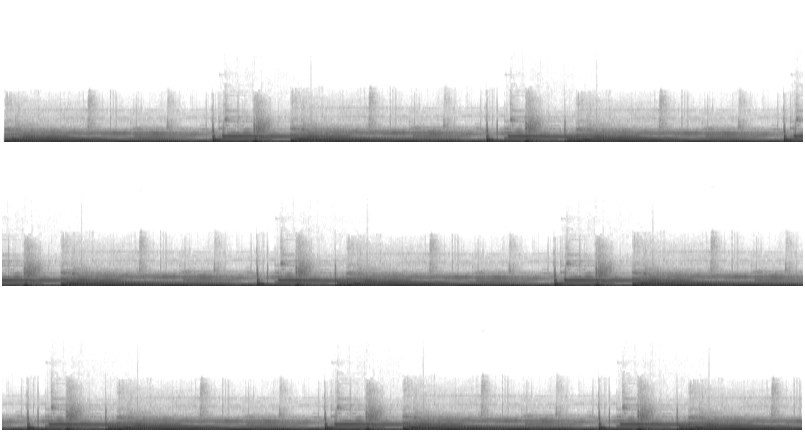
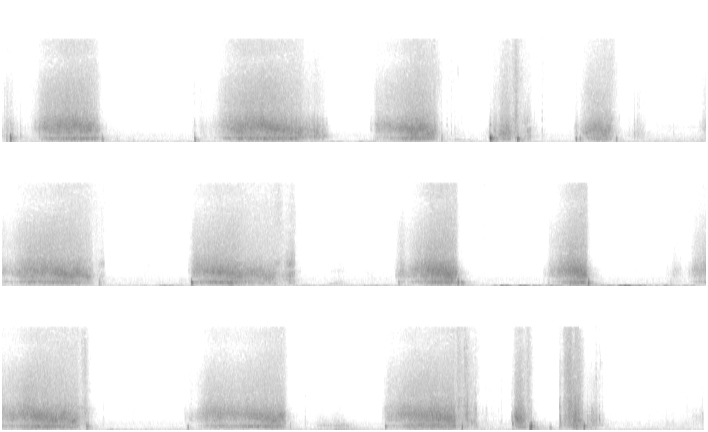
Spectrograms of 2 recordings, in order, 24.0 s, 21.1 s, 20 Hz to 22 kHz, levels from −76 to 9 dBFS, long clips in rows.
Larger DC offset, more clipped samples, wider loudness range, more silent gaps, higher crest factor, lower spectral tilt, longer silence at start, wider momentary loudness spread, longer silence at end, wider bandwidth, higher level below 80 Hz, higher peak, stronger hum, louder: neither; neither; second, 0 LU vs 3 LU; neither; second, 14 dB vs 22 dB; first, -9.5 dB/octave vs -0.5 dB/octave; about the same, 0 s vs 0 s; second, 3 LU vs 22 LU; about the same, 0 s vs 0 s; second, 7 kHz vs 16.5 kHz; first, -26 dBFS vs -58 dBFS; first, 0 dBFS vs -22 dBFS; neither; first, -15 LUFS vs -41 LUFS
